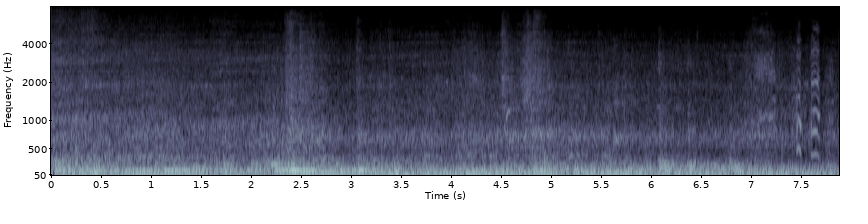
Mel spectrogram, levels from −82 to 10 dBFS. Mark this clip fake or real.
real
